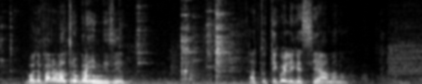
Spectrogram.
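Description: A woman speaks up to propose a toast.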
